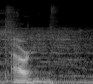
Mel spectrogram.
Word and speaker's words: Auerhahn: How do you pronounce? Auerhahn.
